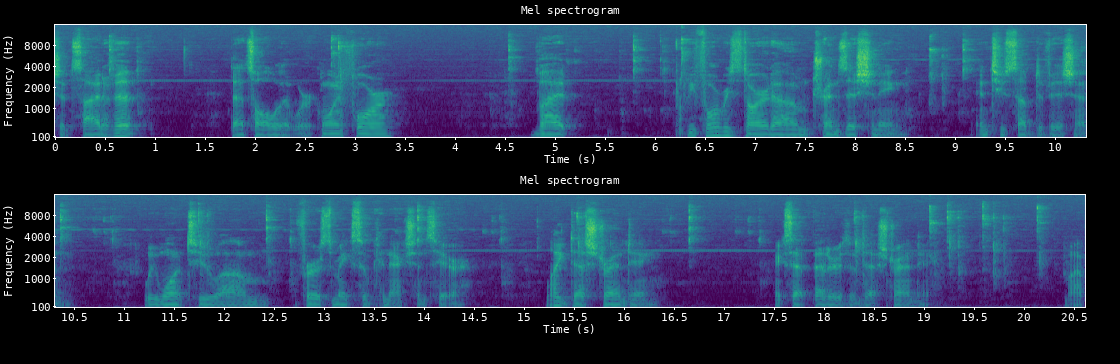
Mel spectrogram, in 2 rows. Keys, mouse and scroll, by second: 0.2 middle click, 0.3 scroll down 2, 0.6 shift+middle click, 0.8-2.6 middle drag, 2.6 scroll up 2, 2.8 alt+a, 3.0 middle click, 4.3 scroll down 2, 4.6 shift+middle click, 4.8 middle click, 5.1 click, 5.3 middle click, 5.8 shift+middle click, 6.0 middle click, 6.2 Tab, 6.5 middle click, 7.6 middle click, 8.7 1, 9.1 shift+middle click, 9.4 scroll up 1, 10.1 click, 10.3 shift+click, 10.9 click, 11.7 j, 12.4 shift+j, 12.5 shift+middle click, 13.0-13.7 scroll up 1, 13.7 click, 13.9 shift+click, 14.8 click, 15.5 j, 16.3 click, 16.6 shift+click, 17.4 click, 18.2 j, 19.1 ctrl+j, 19.2 ctrl+z, 19.5 ctrl+r, 20.1 ctrl+r.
